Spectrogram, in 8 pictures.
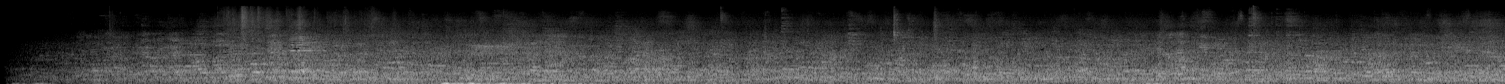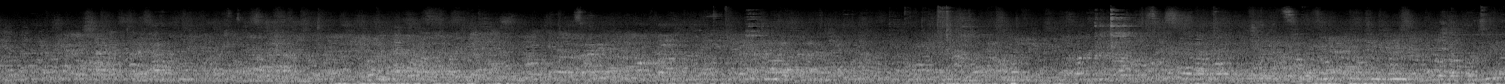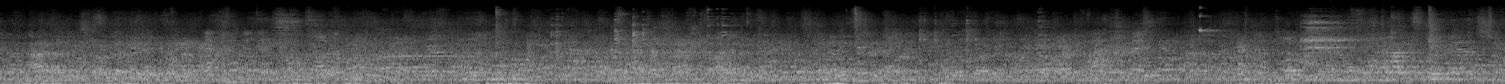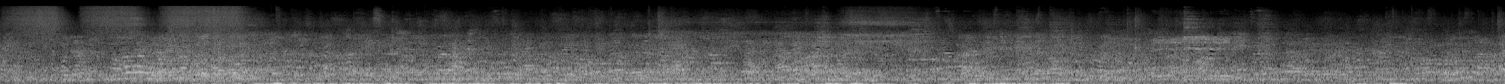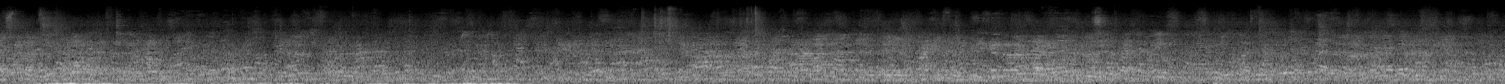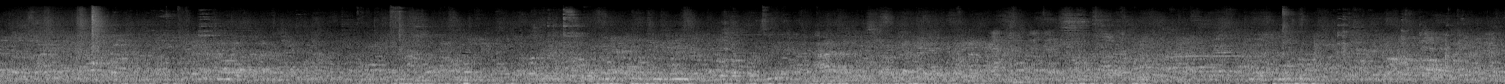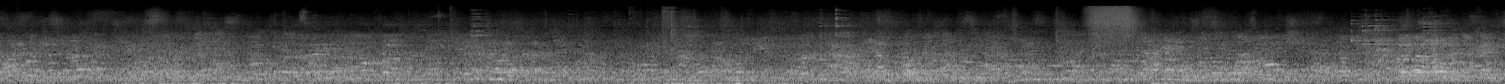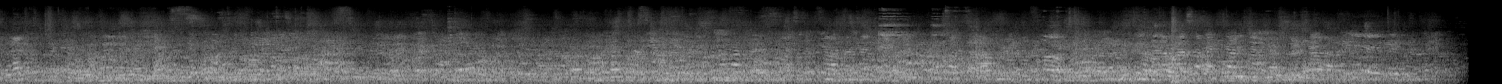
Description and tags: Coffeehouse Ambience: Crowded cafe, people talking, dishes and cutlery clanging, cash register opening, kitchen sounds.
